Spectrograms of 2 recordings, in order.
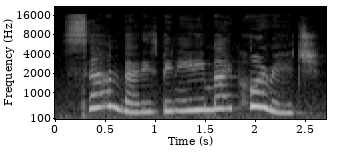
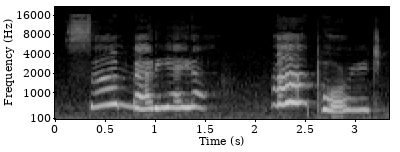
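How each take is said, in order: First: It is said in a quiet, gentle voice. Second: It is said in a tiny, squeaky voice.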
